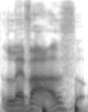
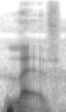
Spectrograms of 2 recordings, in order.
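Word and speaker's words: לב: in this prayer heart which in Hebrew is sometimes pronounced lev or more often in a shorter form lev now different cultures throughout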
